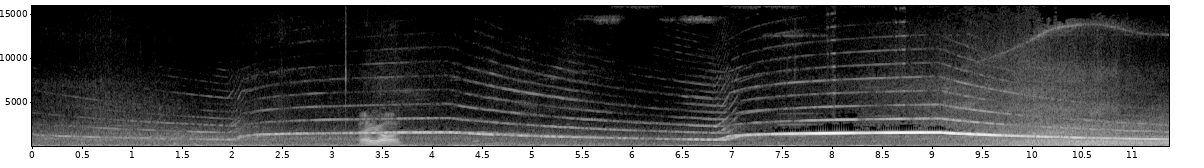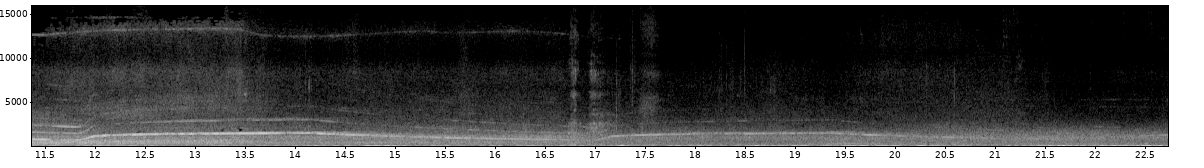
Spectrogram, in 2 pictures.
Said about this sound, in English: Hang on, siren.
